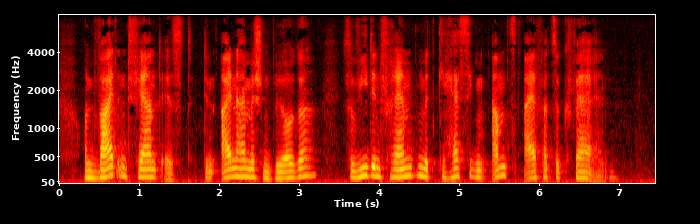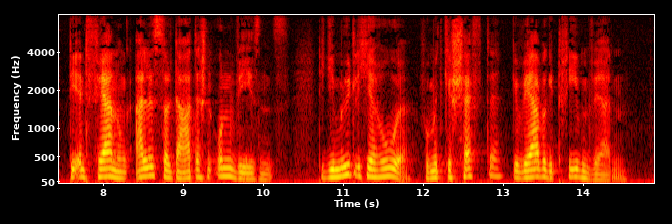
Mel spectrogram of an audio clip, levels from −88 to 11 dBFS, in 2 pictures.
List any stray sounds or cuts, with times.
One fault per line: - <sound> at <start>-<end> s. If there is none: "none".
none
